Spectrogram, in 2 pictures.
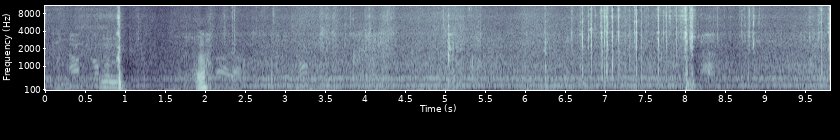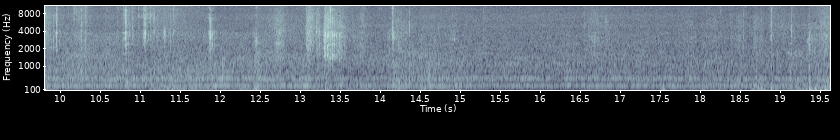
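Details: Bees nesting in a long bamboo stem, about 4 metres, keep up a constant droning buzz. Frequent clicks and scrapes sound over it, with a short voice near the start.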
